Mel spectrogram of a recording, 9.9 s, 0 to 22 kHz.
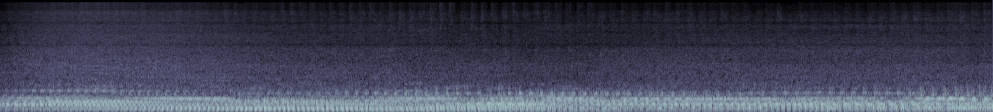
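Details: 2004 Ford Mustang Cobra V8 after no-start with clicking at fuse panel, fixed by swapping in a 12.4 V battery: steady, even lumpy idle with smooth throb, no misses or knocks.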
